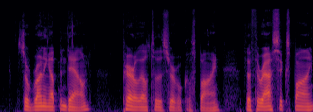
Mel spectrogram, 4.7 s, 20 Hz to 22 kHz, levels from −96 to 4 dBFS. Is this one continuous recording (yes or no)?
yes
